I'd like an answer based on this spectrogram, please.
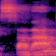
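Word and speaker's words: Sadin: Lo mismo ha hecho un un filósofo francés que les recomiendo lean, no es muy conocido, es Eric Sadam, se escribe Sadim, se pronuncia Sadam, que ha hecho un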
